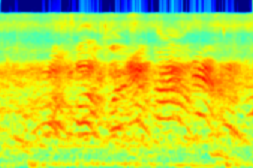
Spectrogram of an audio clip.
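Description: Children's high-pitched shouts and calls while playing in shallow sea water, loudest from about half a second in to near the end, over a babble of other voices.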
